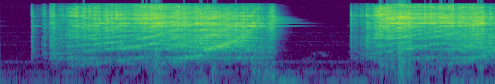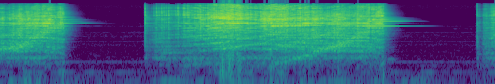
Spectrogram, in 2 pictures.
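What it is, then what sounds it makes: Steel machete blade being filed. A hand-held steel file is drawn along the edge of a long, thin, solid steel machete blade to sharpen it. Three long, bright rasping strokes of about four seconds each are heard, separated by short silences. Each stroke has a high, ringing scrape that fades out at its end.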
